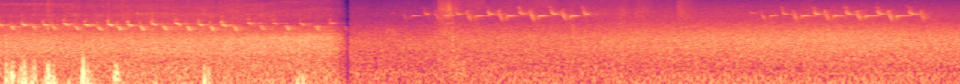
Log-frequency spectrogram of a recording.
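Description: Forest ambience with small birds calling. A fast run of repeated chirps, about three or four a second, is joined by a few dull low thumps in the first seconds. After a sudden break, a bird sings two short phrases of higher repeated notes.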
